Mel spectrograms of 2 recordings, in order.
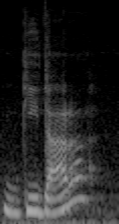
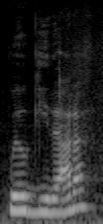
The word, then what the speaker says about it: Guidara: Unreasonable Hospitality by Will I don't know how to pronounce his surname, Gedara. Gui d a r a Will Guidara. I think that's how you pronounce it.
